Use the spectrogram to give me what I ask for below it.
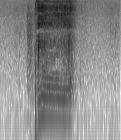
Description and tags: fart poot gas flatulence flatulation explosion noise weird
explosion, flatulation, flatulence, gas, weird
